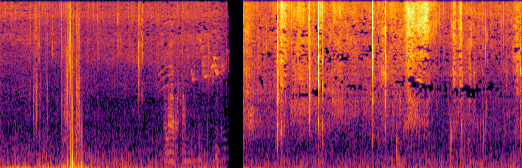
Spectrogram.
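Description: Metal spatula clinking and scraping against a stainless-steel bowl while stirring raw marinated chicken and potato pieces, a string of sharp clicks in the second half. Earlier, a dull thump about a second in and a short animal call.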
